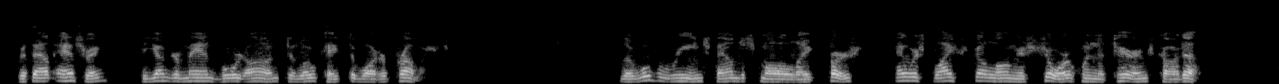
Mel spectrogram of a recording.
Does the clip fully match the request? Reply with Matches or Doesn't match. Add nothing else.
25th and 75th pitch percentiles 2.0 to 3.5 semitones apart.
Matches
